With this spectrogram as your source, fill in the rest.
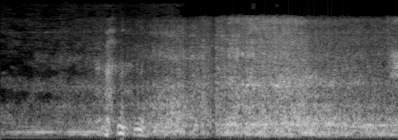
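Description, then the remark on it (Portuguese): A motorcycle roars by outside a window, its engine noise swelling after a brief rumble and holding loud and steady to the end, with no one talking. “eu só quero fazer um parede pra tá passar a moto aqui bem na hora.”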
